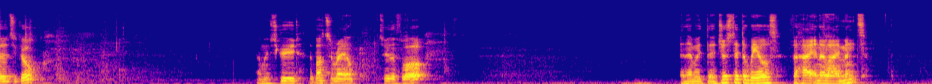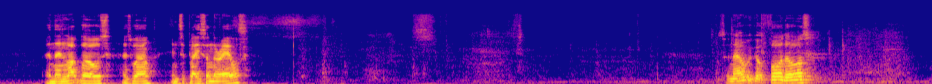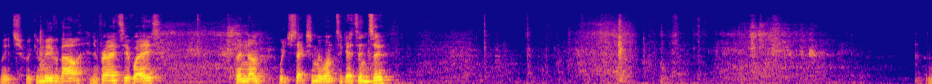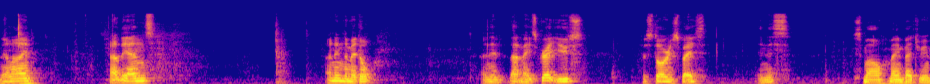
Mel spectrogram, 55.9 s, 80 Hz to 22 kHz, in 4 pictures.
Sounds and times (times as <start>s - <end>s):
Speech: 0.0s - 0.6s, 3.8s - 6.5s, 10.2s - 13.1s, 14.6s - 17.8s, 24.8s - 26.3s, 27.9s - 30.4s, 31.4s - 33.9s, 41.8s - 42.6s, 43.5s - 44.4s, 46.8s - 47.7s, 49.1s - 50.8s, 51.5s - 52.6s, 53.3s - 53.9s, 54.7s - 55.9s
Inside, small room: 0.0s - 55.9s
Sliding door: 20.9s - 22.0s, 24.8s - 27.8s, 28.5s - 32.1s, 33.2s - 41.0s, 44.0s - 45.0s.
